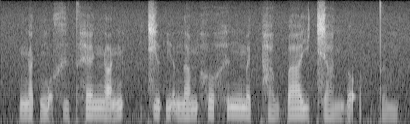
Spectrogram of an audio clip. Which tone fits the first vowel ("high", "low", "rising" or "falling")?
low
